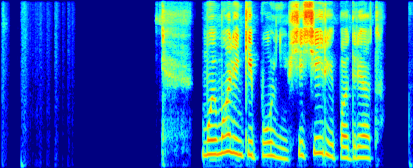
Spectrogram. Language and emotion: Russian, sad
